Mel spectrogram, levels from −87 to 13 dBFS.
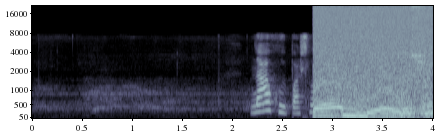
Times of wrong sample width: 2.82-4.01

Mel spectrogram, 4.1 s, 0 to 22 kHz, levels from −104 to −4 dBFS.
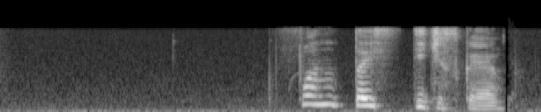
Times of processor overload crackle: none

